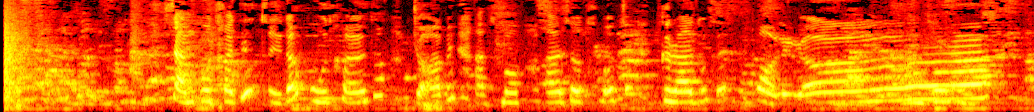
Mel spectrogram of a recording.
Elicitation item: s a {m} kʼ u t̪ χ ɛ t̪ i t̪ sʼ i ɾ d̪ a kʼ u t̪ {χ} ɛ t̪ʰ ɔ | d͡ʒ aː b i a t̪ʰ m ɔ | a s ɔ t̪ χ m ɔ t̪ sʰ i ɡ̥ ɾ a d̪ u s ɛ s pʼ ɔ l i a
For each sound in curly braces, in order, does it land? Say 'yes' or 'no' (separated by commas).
yes, yes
